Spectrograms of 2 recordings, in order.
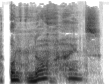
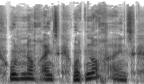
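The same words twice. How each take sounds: First: High, slowed emphatic finish; slow drawn out. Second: High and loud, piling it on; eager excited. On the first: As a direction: stretch the final words out slowly. Last item, slowed. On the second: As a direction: keep tossing with gleeful eagerness. Tossing out more clothes. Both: Acted.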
